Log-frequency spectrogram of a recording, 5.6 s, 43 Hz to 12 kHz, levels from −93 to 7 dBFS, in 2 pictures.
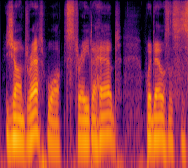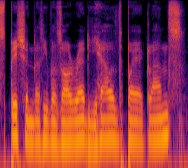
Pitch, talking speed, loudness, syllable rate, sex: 105 Hz, 160 wpm, -19 LUFS, 5.1 syllables/s, male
